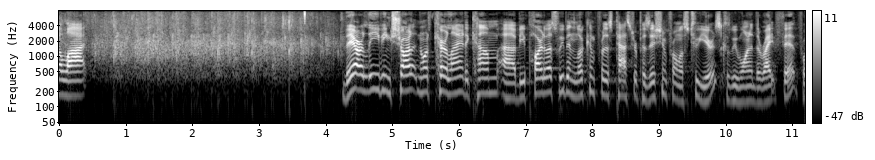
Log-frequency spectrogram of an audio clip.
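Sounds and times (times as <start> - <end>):
speech: 0.0 - 0.5, 4.2 - 11.1
audience applauding: 0.0 - 4.4.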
